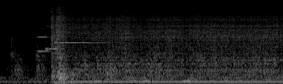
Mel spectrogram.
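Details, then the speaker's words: Samsung washing machine drain pump after replacement, quick wash cycle started, water being pumped out; steady low hum that starts abruptly with no rattles or grinding; normal drain pump operation. "can savor here the waters now been sucked out so we now know that works"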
